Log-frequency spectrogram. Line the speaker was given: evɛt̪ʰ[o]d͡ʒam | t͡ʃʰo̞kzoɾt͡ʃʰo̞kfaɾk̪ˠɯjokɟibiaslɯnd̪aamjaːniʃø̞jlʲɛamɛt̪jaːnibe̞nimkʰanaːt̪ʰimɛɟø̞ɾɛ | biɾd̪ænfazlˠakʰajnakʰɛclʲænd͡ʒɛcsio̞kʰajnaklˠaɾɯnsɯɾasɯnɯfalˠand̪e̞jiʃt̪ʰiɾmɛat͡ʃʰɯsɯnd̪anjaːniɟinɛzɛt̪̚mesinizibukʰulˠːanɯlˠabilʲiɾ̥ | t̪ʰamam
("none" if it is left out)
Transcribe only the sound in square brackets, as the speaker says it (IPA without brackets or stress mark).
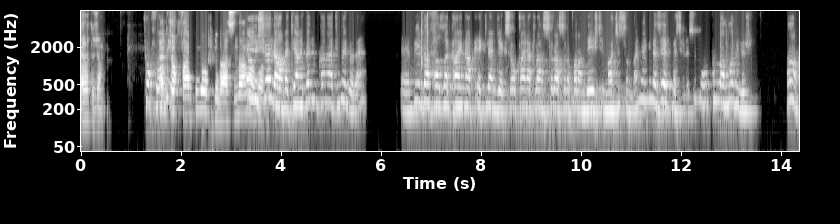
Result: o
